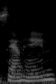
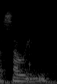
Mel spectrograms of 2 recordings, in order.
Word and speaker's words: Samhain: witch sewing oracle um i used to pronounce it samhain but i think i think the correct pronunciation is uh sewing and then the one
